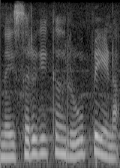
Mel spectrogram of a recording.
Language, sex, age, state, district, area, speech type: Sanskrit, female, 18-30, Karnataka, Bagalkot, rural, spontaneous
